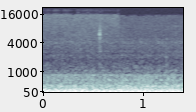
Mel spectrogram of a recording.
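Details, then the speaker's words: Cummins diesel truck, rough on cold starts at -20 to -30°C, starting: deep, lumpy rumble with uneven low pulses and no steady beat, struggling to idle; rough idle. "All right, we'll see if she goes. She went. She's not happy about it."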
